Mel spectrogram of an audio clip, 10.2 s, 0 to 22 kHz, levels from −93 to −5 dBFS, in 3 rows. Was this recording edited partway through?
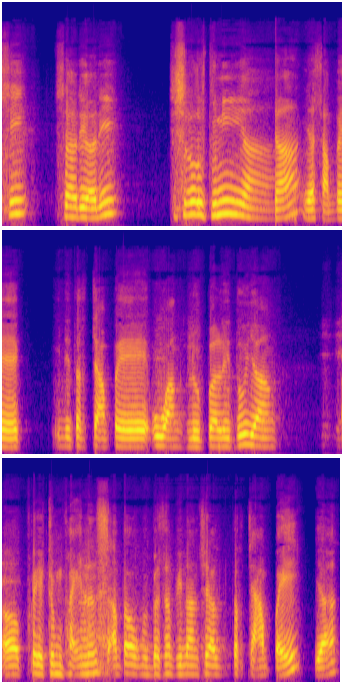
yes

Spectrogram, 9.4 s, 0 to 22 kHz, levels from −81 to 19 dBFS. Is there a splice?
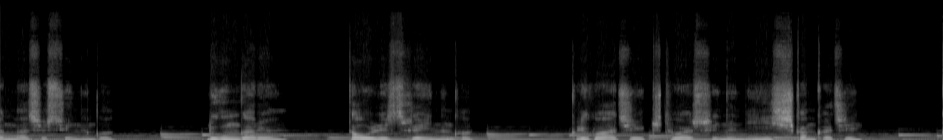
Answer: no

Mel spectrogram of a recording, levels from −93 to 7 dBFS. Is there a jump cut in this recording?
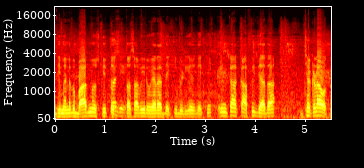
yes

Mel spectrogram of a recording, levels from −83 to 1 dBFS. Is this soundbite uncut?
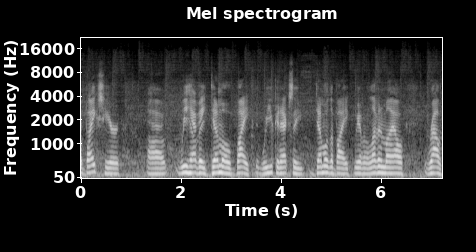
yes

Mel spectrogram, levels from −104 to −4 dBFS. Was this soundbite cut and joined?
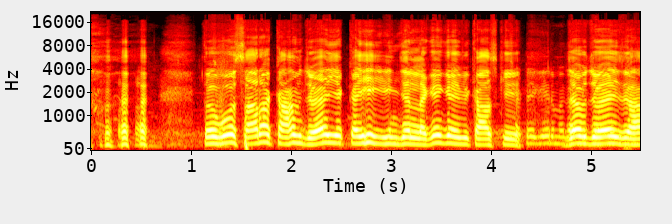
no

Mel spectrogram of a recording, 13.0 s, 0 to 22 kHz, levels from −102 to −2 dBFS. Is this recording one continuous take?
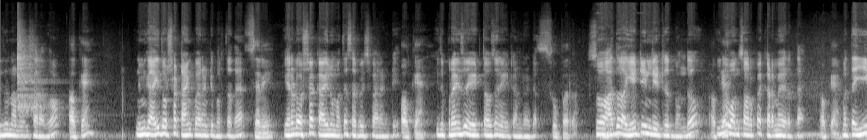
yes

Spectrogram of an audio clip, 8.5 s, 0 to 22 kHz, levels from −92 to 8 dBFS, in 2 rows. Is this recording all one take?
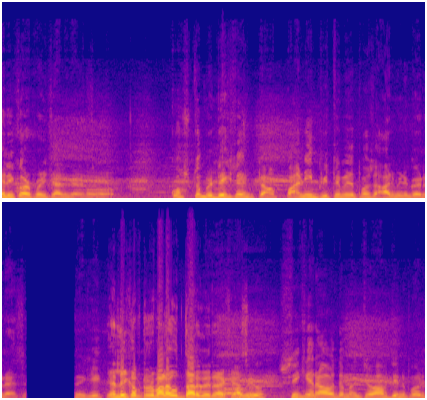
yes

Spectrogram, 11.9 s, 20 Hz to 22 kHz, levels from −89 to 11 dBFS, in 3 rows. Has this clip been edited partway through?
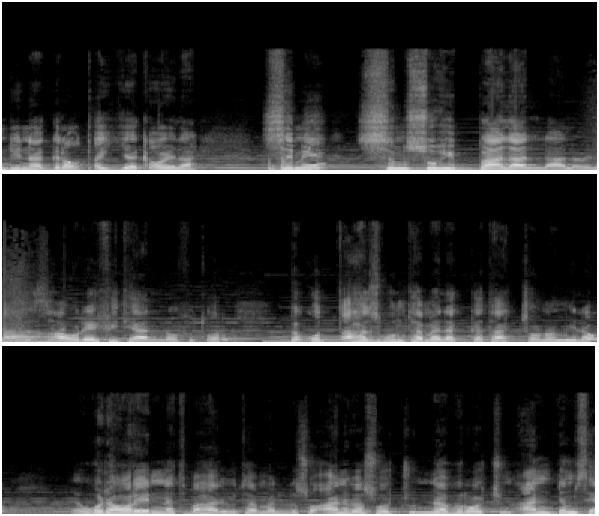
yes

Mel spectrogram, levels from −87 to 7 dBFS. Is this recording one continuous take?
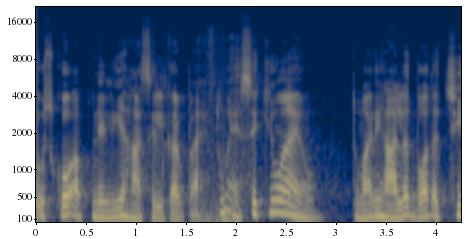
no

